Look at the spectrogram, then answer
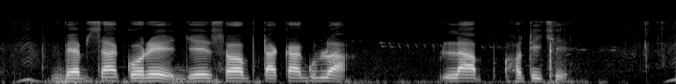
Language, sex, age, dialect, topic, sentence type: Bengali, male, 18-24, Western, banking, statement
